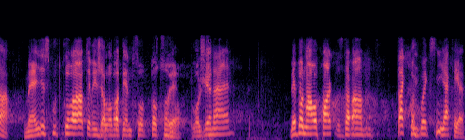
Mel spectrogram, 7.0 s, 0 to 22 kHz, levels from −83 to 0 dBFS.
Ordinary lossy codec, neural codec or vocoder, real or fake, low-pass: Opus, 16 kbps; codec, 24 kHz, 1.5 kbps, HILCodec; fake; 7.2 kHz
